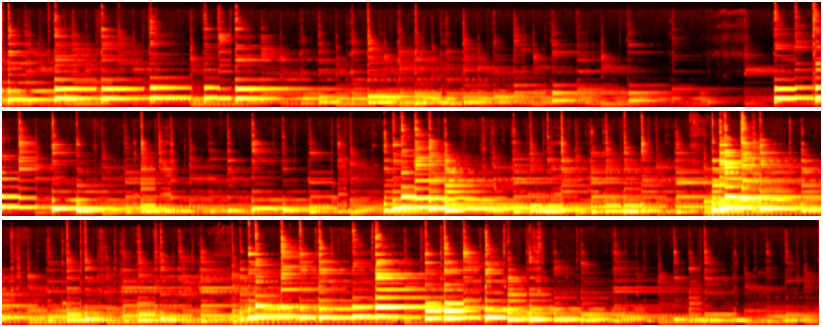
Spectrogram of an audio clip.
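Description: Solo extended-range classical guitar playing a slow melody in D minor, plucked notes over deep bass strings. The playing dies away to a brief lull about a third of the way in, then comes back in louder.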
